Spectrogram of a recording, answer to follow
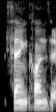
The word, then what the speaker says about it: Sin Cleanser: How do you say your name? Sinclair or something? Sin Cleanser, yeah.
